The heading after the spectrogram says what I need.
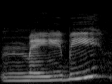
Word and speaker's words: Mabie: Maybe. I think that's how you say his last name. His last name is spelled M A B I E. So I think it's called maybe.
